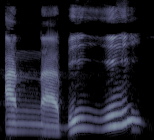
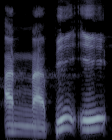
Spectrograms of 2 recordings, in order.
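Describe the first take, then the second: First: The word ends with a doubled y sound. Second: The word ends with a glottal stop sound. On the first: "yang bertasdid" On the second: "pakai ham hamzah"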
